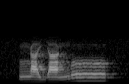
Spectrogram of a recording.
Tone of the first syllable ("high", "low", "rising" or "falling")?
low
